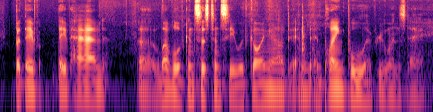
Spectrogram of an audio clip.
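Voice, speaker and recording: A man with an American accent speaks in a very deep, low voice at a fairly quick pace. His intonation is monotone and flat, with noticeable background noise behind him. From Middle Tennessee, then Southern Illinois. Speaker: magazine editor and photographer. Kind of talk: interview. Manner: casual with fillers.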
